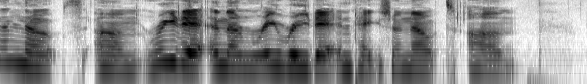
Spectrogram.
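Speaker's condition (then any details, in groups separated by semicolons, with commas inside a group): Spastic cerebral palsy, mixed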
